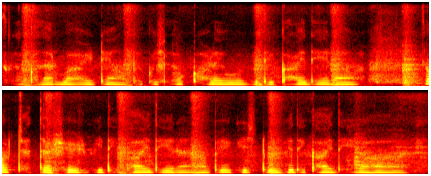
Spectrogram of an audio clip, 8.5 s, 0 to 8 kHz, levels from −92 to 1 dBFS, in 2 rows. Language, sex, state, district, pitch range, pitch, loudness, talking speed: Hindi, female, Chhattisgarh, Bilaspur, 185-200 Hz, 195 Hz, -23 LUFS, 215 wpm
